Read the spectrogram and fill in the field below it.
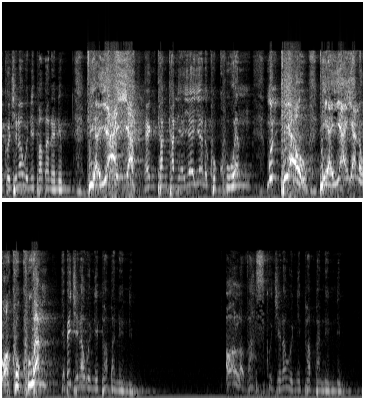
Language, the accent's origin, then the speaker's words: English; Abeka, Greater Accra, Ghana; English is a second language; also born or lived in Tesano; I was born here in Tesano. I was born not too far from this church and I grew up in Fadama in Abeka.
